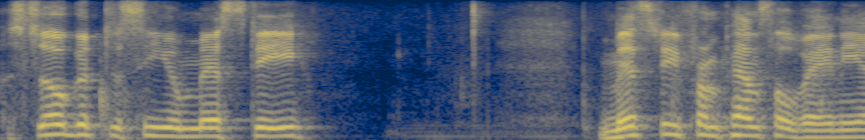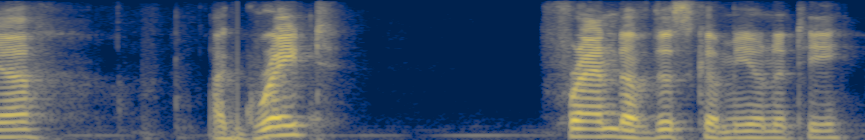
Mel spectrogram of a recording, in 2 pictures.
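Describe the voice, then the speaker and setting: A man hosts a political live stream in a bright, forceful voice pitched a touch high. He keeps circling back to the same points and closes them with "okay?", stopping to greet viewers by name. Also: steady tone, slow pace, long pauses. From Bangladesh. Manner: repetitive, keeps adding "okay?" tag questions; hesitant fillers and restarts, greets viewers by name.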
